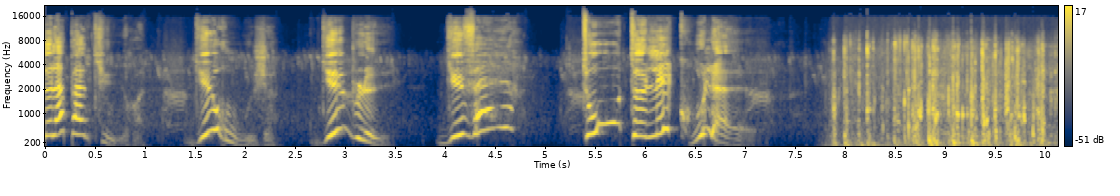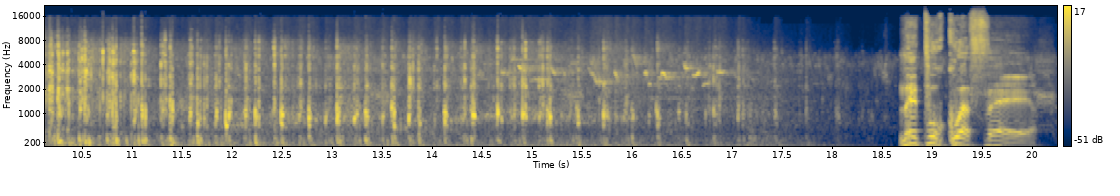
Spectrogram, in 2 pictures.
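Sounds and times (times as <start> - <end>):
speech: 0.1 - 4.8, 5.4 - 7.2, 18.7 - 20.2
horse hooves clip-clopping at a walk: 7.7 - 18.7.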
